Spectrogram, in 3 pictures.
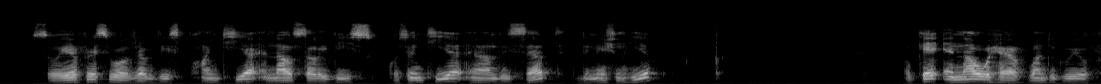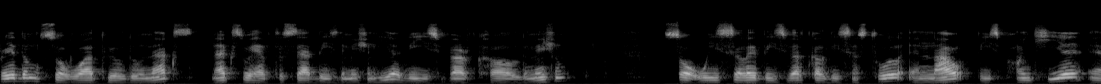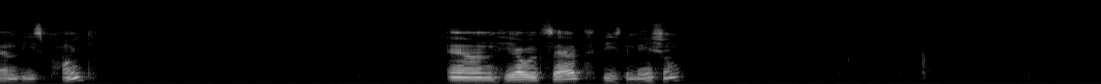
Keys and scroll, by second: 6.5 3, 6.7 0, 7.0 6, 7.3 Return, 11.6 alt+Tab, 25.7 alt+Tab, 30.5-31.0 typing, 31.3 Return, 32.4 alt+Tab.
